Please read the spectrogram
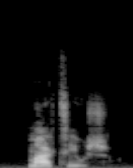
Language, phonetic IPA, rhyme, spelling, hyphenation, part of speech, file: Hungarian, [ˈmaːrt͡sijuʃ], -uʃ, március, már‧ci‧us, noun, Hu-március.ogg
- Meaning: March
